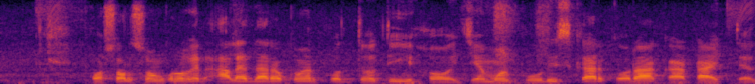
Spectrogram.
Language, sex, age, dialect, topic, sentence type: Bengali, male, 18-24, Jharkhandi, agriculture, statement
